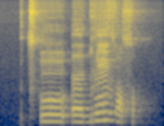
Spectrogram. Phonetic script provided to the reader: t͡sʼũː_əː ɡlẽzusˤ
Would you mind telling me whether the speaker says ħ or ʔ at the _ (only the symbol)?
ʔ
